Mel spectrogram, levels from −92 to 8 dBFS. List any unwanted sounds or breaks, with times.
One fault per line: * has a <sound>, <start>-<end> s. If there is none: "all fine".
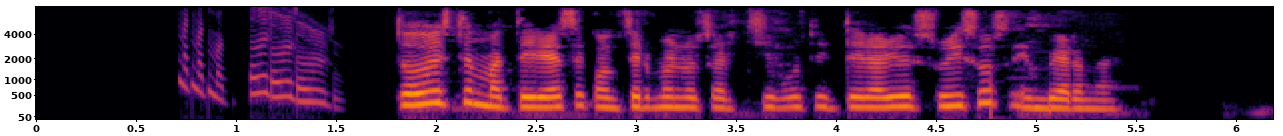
* has a chirp, 0.7-1.6 s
